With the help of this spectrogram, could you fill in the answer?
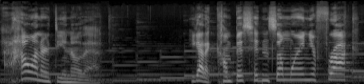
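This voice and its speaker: A woman's voice: fairly high pitch, sing-song, fairly quick, music in the background, voice pushed up. A woman voicing a wry young nun who talks in a teasing, sardonic way.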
